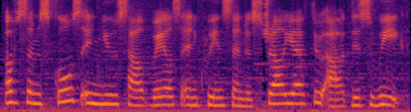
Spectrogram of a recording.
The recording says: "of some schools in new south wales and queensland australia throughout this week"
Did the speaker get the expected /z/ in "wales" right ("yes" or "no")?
no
